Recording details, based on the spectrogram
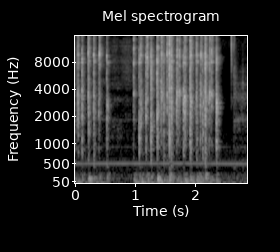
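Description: A name is typed on a computer keyboard in quick bursts of close, crisp key clicks, with a short pause near half a second before the typing resumes.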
